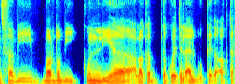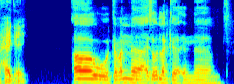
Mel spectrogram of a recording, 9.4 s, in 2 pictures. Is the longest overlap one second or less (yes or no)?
yes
